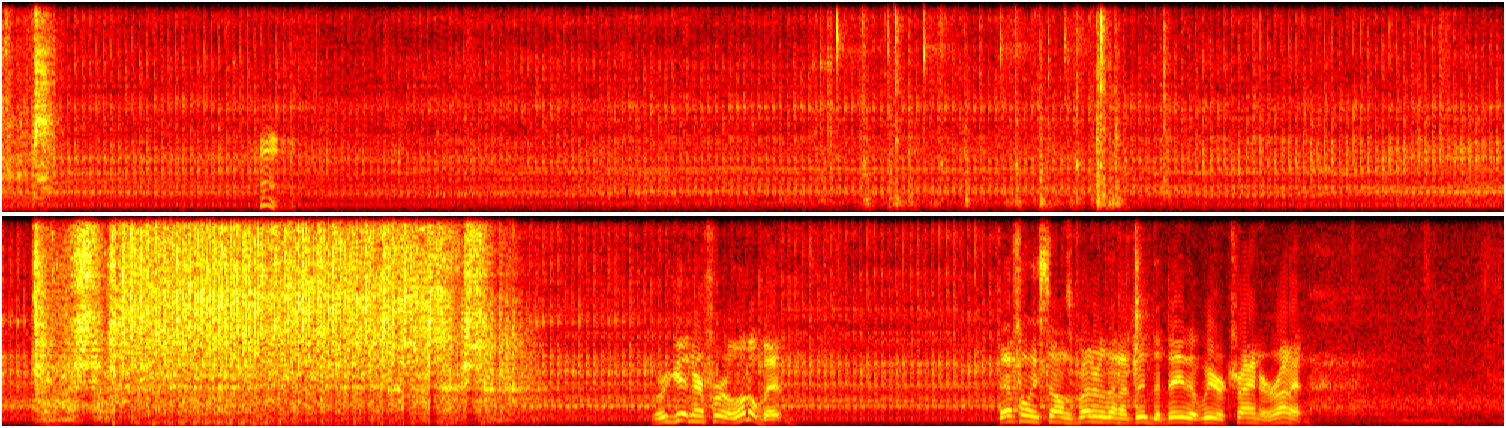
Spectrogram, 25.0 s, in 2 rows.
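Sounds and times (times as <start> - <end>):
vee-eight engine running: 0.0 - 25.0.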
